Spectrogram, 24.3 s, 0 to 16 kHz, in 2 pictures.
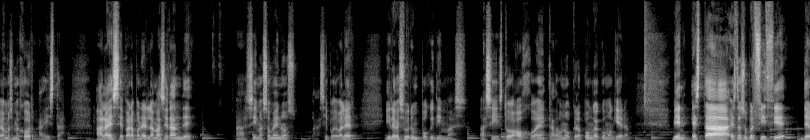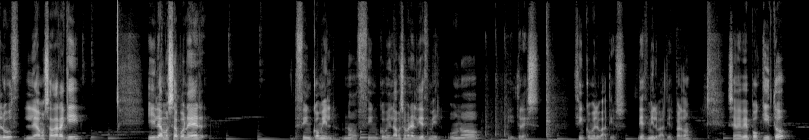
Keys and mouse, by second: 0.4 middle click, 1.3 s, 3.7-5.1 middle drag, 6.1-7.3 drag, 7.7-8.1 shift+middle drag, 13.4 click, 14.7-21.1 drag, 19.5 KP_0, 19.7 KP_0, 22.9-23.5 shift+middle drag, 23.7-24.2 middle drag.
